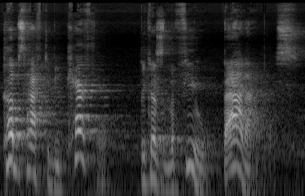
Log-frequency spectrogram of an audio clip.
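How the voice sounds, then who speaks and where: A man voicing a gentle mother bear in a children's picture book, explaining things patiently and reassuringly. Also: a little high, huge pitch swings, normal speed, echoey room, pitched above the performer's own voice. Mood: reassuring, cautionary.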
